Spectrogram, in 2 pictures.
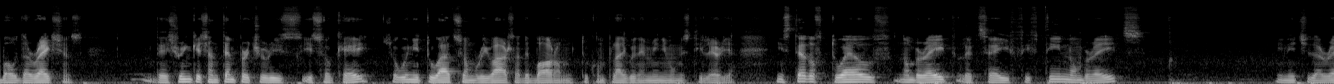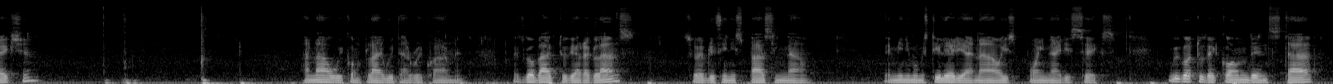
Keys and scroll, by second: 10.3 1, 10.6 5, 11.5 Return, 13.9-14.9 typing, 15.2 Return.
